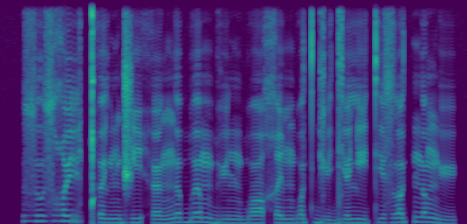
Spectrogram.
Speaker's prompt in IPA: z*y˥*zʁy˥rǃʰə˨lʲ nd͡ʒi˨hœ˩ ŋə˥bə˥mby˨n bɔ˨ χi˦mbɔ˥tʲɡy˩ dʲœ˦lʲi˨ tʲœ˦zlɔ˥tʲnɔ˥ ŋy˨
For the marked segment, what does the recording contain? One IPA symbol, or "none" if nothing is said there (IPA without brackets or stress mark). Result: u˥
